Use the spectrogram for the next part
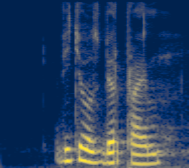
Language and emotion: Russian, neutral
